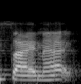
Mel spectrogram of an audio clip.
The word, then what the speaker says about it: Sinek: I have seen it, but how do you pronounce his surname? Simon Sinek.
